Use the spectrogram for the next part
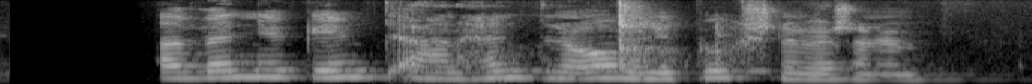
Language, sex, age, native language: Icelandic, female, 13, Icelandic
